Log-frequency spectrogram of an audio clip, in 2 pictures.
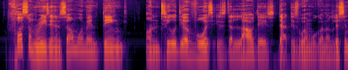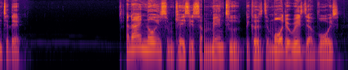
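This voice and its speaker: Addressing viewers directly on his commentary show, a Nigerian-accented man reacts with emphasis, repeating himself to hammer points home. His medium-pitched voice is slightly mellow, captured in clean studio sound with no room tone.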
